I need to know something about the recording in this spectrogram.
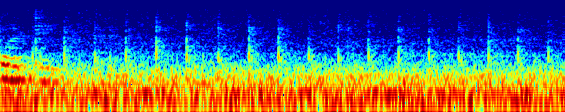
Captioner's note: gentle tapping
